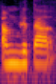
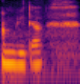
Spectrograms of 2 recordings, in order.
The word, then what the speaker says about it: Amita: speaking thanks Elizabeth uh just a correction on my name it's pronounced Amita not Amita um but yeah I'm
